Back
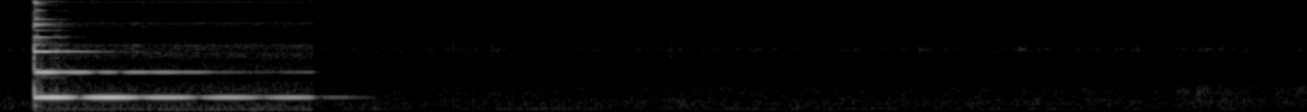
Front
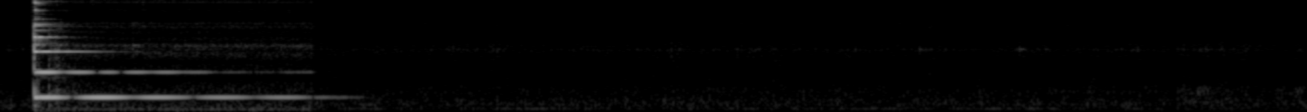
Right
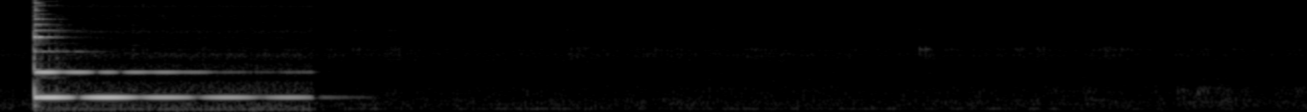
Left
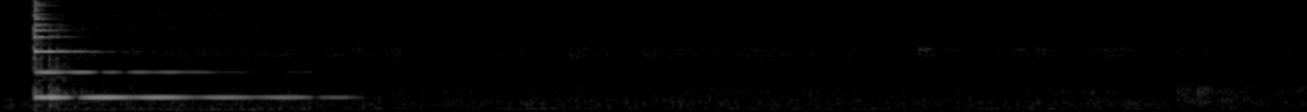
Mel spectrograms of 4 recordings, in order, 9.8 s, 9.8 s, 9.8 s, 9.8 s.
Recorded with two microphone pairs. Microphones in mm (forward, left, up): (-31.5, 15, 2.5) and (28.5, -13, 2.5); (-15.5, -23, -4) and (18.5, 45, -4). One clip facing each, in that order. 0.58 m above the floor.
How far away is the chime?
About 1.5 m.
